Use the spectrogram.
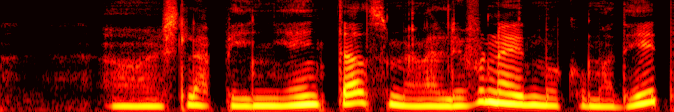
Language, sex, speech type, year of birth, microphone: Norwegian, female, spontaneous, 1981, Shure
